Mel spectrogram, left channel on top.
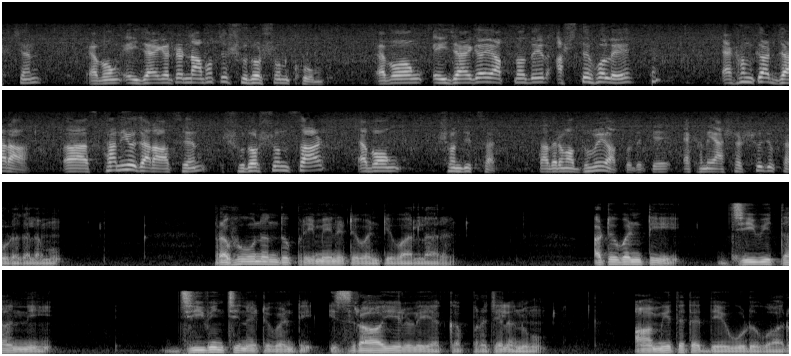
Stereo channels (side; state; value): both; different; correlation 0.00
